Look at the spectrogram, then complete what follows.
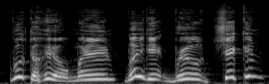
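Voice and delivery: indignant dog voice. Acted. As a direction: complain like a jealous dog.

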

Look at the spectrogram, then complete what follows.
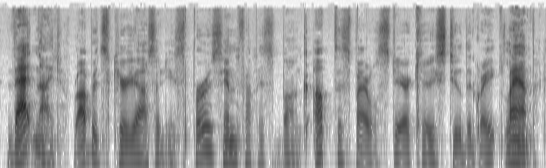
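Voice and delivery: ordinary talk

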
